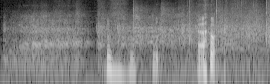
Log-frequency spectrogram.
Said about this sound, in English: That was a weird one to get claps for, but all right, we'll go with it.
